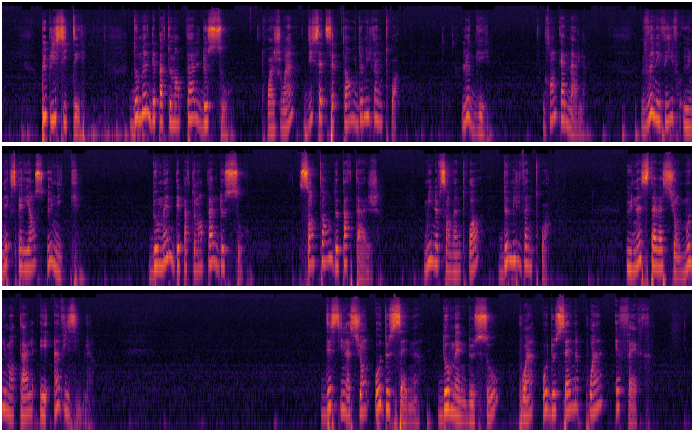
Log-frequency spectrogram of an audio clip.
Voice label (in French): Publicites; L'Abeille 50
